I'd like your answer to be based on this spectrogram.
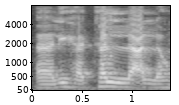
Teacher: التنوين عند اللام إدغام بغير غنة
